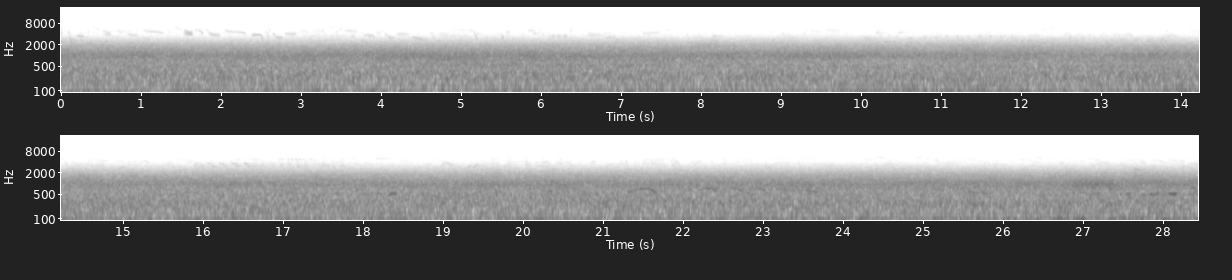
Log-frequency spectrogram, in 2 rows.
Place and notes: berlin, tempelhofer feld: rollweg - the city, the country & me: taxiway
birds, sound of freeway a 100
8 May 2010, 16:47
